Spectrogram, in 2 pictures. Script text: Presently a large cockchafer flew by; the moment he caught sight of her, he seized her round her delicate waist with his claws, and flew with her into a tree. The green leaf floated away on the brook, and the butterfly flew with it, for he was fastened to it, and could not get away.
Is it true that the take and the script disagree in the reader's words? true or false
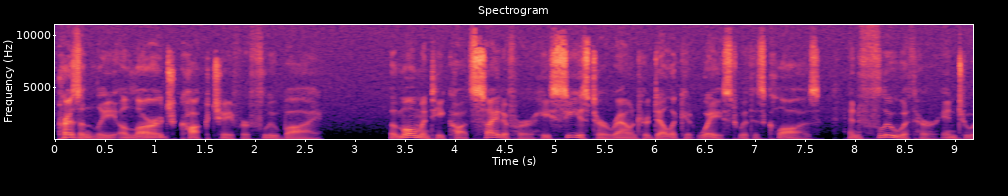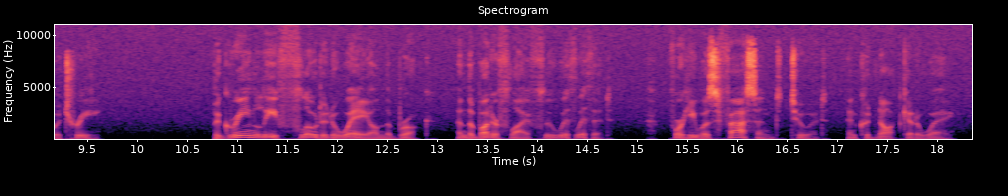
true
